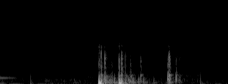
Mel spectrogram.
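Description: A microphone thumps as a man adjusts it.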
